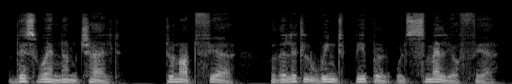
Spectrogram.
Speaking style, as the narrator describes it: Hani called softly

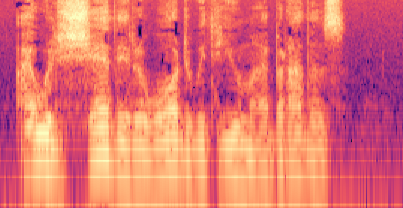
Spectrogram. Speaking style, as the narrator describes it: whispered

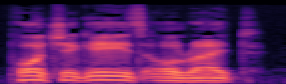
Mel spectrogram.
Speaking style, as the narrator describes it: grunted

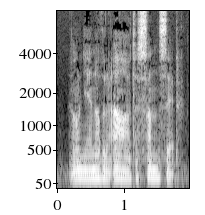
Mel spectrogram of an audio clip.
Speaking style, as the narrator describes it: he whispered

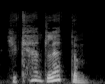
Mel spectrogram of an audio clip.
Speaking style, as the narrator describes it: the man pleaded with his fellow passengers

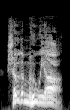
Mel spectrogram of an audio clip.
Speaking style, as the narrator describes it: cried

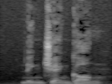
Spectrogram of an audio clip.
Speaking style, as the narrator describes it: Daniel said quietly

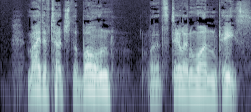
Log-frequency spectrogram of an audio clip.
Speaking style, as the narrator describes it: grunted with relief

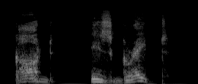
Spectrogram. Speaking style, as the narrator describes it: whispered

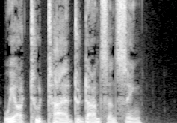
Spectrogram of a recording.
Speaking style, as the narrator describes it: Loikot muttered

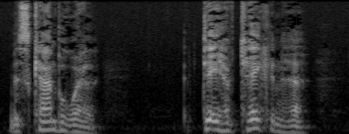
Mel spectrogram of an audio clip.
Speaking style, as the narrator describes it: she blurted wildly, and her voice choked up

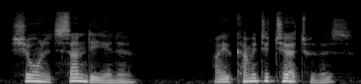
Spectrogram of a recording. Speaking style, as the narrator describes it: Katrina asked coldly from the bedroom door

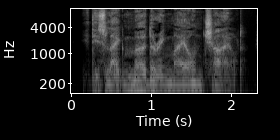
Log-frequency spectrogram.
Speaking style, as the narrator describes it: she whispered

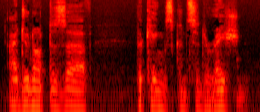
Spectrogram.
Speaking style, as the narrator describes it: choked on the words

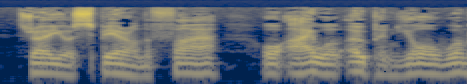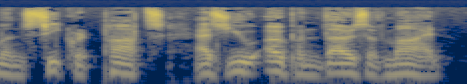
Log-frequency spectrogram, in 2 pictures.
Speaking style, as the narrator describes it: whispered

